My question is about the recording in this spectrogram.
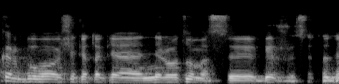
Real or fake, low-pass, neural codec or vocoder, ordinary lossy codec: real; 9.9 kHz; none; Opus, 24 kbps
